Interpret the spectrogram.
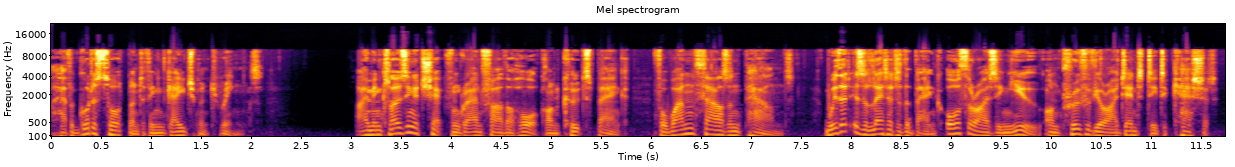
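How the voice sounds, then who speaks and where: Man reading a bossy worried sister's letter, lowish lively voice, dry close sound. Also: no room sound. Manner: fond, fretful.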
